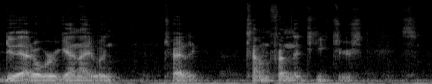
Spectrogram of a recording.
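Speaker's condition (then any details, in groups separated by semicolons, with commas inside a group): Cerebral palsy; since birth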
